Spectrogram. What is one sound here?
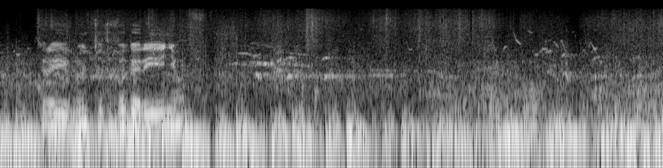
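Tall grass rustles as someone creeps through it.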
